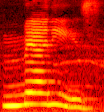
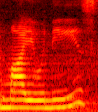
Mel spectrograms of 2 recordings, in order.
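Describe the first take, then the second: First: The middle has no y sound in it. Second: The middle has a y sound in it. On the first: The speaker calls it right. "There is no ya sound" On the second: The speaker calls it wrong. "It is not mayonnaise"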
